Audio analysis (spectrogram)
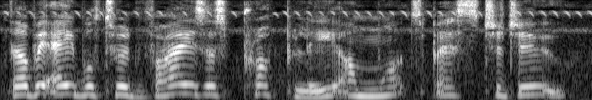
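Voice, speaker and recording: Actress as a weary British woman, gravelly edge. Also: fairly high pitch, a little fast, natural voice. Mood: firm, weary. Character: weary, pitying middle-aged British woman, candid partner. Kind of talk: naturalistic radio drama acting. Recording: night insects and outdoor ambience noise.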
